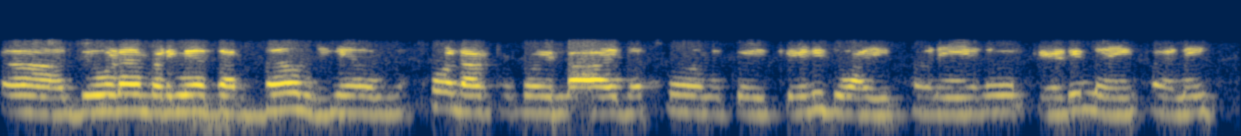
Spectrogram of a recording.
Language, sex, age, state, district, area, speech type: Dogri, female, 30-45, Jammu and Kashmir, Udhampur, urban, conversation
